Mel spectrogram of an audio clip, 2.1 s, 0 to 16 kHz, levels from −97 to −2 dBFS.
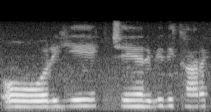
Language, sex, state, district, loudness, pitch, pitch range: Hindi, female, Haryana, Jhajjar, -15 LUFS, 200 Hz, 190-205 Hz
